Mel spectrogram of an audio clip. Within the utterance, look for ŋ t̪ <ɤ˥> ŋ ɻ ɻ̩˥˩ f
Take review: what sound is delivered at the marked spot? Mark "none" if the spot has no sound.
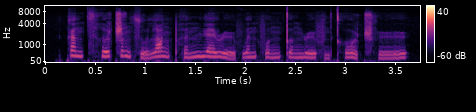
ɤ˥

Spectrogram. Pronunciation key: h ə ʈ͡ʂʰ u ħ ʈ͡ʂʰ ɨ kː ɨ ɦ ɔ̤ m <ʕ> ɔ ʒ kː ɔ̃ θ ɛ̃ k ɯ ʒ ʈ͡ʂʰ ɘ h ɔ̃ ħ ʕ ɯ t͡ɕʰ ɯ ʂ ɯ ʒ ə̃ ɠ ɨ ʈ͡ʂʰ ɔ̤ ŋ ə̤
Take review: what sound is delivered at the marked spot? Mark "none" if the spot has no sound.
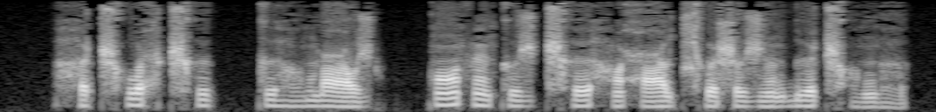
ʕ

